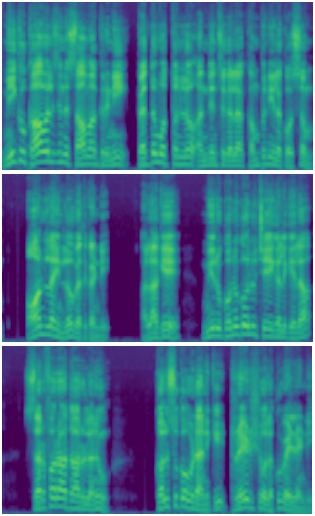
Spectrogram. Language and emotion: Telugu, neutral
